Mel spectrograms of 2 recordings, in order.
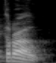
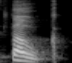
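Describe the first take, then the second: First: The word ends with a t sound, with r. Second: The word ends with a k sound, no r. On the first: This is the usual way to say it. "she don't say throat" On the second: This is how an older relative says it. "My grandmother says thoke"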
